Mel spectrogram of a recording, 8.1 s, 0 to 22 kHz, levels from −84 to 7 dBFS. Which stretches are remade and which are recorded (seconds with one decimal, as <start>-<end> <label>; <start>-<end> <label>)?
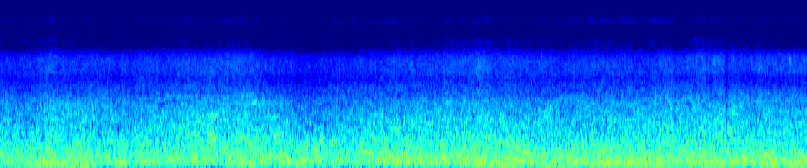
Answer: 0.0-6.3 recorded; 6.3-7.5 remade; 7.5-8.1 recorded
